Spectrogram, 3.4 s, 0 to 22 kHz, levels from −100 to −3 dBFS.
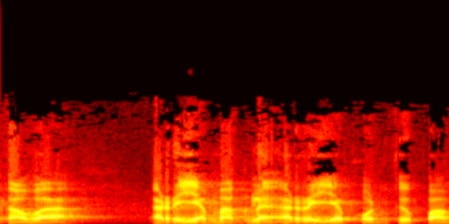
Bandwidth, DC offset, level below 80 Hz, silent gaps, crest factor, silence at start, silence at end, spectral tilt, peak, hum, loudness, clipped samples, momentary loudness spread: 12.5 kHz; under 0.1%; -68 dBFS; none; 18 dB; 0 s; 0 s; -3 dB/octave; -4 dBFS; none; -21 LUFS; under 0.1%; 8 LU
